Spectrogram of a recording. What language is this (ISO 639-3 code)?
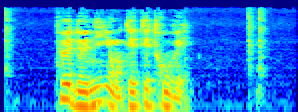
fra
